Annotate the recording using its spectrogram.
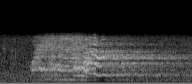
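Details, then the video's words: Captive California sea lion at Zoo Opole, Poland, giving a single loud, harsh, honking call with rich overtones, lasting about a second before sliding into a lower, fading drawn-out tone. "Uchatki kalifornijskie (California sea lion)"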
